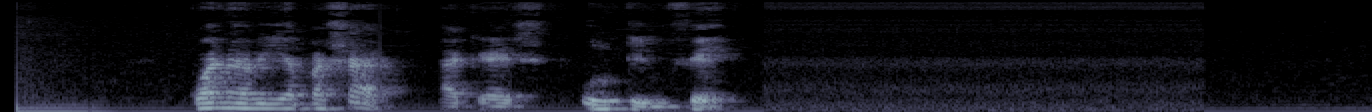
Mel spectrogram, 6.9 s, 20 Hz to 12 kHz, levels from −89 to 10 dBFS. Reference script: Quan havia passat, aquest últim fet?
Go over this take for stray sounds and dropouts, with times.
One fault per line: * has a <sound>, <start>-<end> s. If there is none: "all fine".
all fine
